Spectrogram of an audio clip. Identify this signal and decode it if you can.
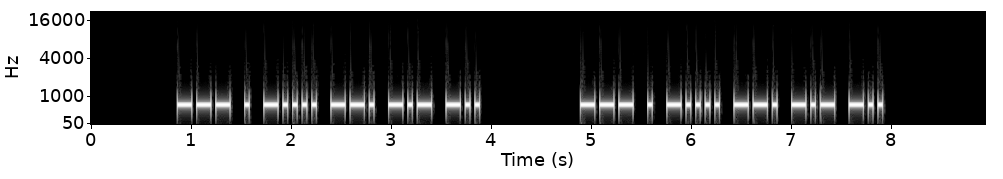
Morse code, heard as a keyed tone, about 25 wpm, 700 Hz. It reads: OE6GKD OE6GKD
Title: DXCC-100 Call Signs - 6 Characters - Repeated 2x - 25wpm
